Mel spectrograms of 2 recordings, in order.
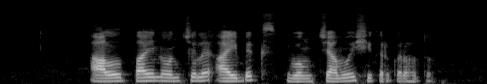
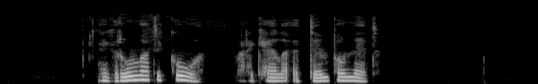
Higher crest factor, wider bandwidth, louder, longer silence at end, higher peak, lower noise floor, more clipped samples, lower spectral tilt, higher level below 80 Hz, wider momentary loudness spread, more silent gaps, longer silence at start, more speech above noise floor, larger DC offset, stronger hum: about the same, 22 dB vs 18 dB; about the same, 11.5 kHz vs 11 kHz; about the same, -24 LUFS vs -22 LUFS; second, 0.55 s vs 1.65 s; about the same, -4 dBFS vs -6 dBFS; second, -64 dBFS vs -73 dBFS; neither; about the same, -7 dB/octave vs -7.5 dB/octave; first, -62 dBFS vs -70 dBFS; about the same, 11 LU vs 13 LU; neither; about the same, 0.9 s vs 1 s; second, 41 dB vs 52 dB; neither; neither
